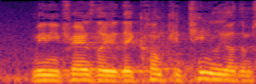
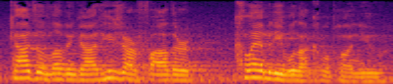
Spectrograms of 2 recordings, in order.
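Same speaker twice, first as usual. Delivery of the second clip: ordinary talk, nothing marked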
